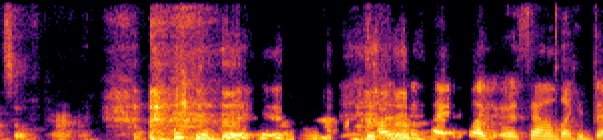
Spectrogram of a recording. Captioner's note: both laugh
